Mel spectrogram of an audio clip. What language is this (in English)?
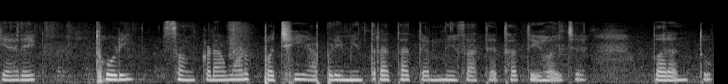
Gujarati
